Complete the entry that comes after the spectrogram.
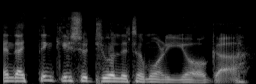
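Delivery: imitated German swami giving advice; measured German-accented counsel. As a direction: put the German accent back on. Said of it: "and he just goes".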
